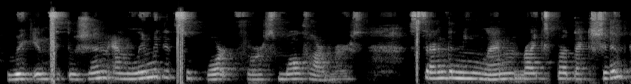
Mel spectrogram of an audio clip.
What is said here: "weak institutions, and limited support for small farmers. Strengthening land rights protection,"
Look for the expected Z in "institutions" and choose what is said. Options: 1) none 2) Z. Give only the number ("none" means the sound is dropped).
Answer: 1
